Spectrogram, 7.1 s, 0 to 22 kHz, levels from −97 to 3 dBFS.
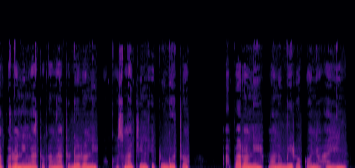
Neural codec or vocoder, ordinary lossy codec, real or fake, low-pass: vocoder, 48 kHz, 128 mel bands, Vocos; MP3, 64 kbps; fake; 19.8 kHz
